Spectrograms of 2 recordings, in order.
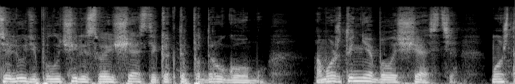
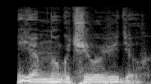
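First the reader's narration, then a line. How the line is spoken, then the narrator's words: Sighing. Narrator (Russian): подорожник вздохнул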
